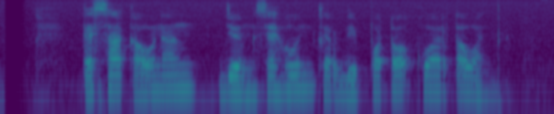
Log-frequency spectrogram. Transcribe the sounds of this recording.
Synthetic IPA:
t̪ɛsaka̰unaŋd͡ʒɨŋsɛɦʊnkɨrdipɔt̪ɔ̰kuwart̪a̰wan

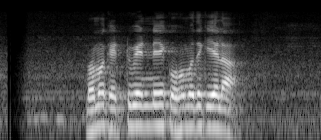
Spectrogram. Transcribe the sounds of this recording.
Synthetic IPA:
maməkeʈːuʋenːeːkoɦoməd̪əkijəla

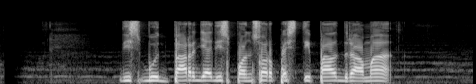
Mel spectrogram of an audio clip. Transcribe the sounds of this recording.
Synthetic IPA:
disbud̪̚pard͡ʒadispɔnsɔrfɛst̪ifaldɾama

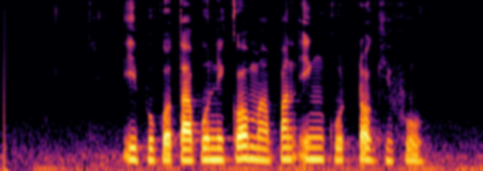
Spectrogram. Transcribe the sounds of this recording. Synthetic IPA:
ʔib̥ṳkot̪apunikɔmapanɪ̰ŋkuʈɔɡ̥i̤fṵ

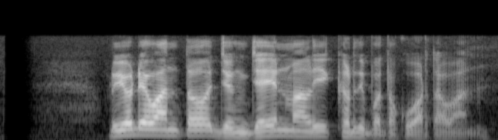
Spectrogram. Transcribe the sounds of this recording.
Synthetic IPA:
riɔdewant̪ɔd͡ʒɨŋd͡ʒajənmalikɨrdipɔt̪ɔkuwa̰rt̪a̰wa̰n

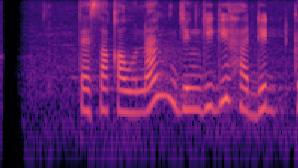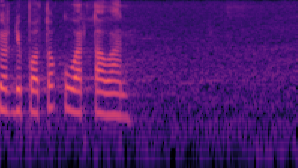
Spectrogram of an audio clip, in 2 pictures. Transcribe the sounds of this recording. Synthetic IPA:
t̪ɛsakaunaŋd͡ʒɨŋɡiɡihadid̚kɨrdipɔt̪ɔkuwart̪awan

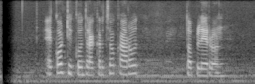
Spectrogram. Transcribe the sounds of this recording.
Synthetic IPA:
ʔɛkɔd̪̥i̤kɔnt̪ɾakərd̥ʒ̥ɔ̤kaɾot̪ɔpleɾɔn

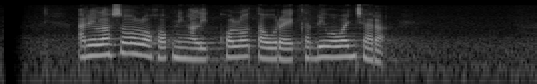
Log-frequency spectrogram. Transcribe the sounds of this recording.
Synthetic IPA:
ʔaɾilasɔːlɔhɔk̚niŋalikʰɔlɔt̪auɾaɛkərdiwawaɲt͡ʃaɾa̰

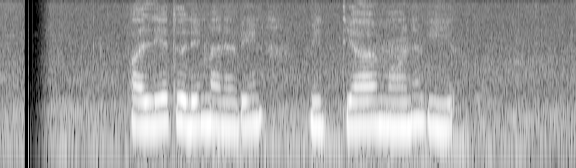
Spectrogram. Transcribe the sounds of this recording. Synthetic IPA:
pɐlːijɐt̪ulinmɐnɐʋeːn | ʋid̪jaːmaːnɐʋijə

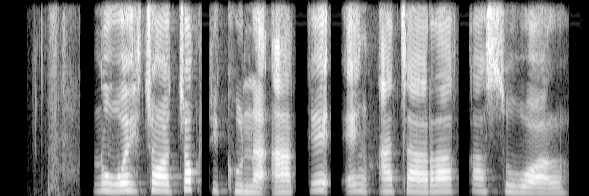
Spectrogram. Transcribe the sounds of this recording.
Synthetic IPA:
luwɪht͡ʃɔt͡ʃɔk̚d̪̥i̤ɡ̥ṳnaʔakeɪŋat͡ʃaɾakasuwɔl

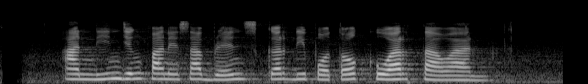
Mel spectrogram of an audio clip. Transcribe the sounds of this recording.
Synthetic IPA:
ʔandind͡ʒɨŋfanɛsabɾɛnskɨrdipɔt̪ɔkuwart̪awan

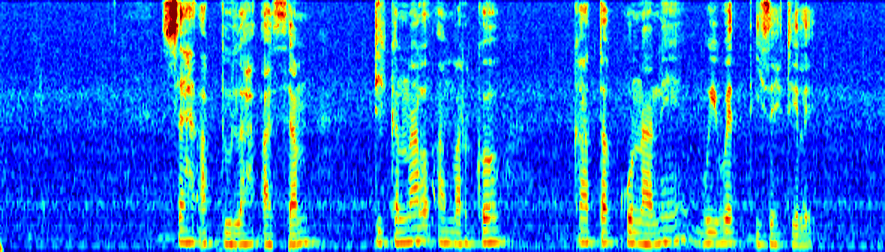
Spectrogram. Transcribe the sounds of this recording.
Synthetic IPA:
sɛɦab̚d̪̥ṳlahaz̥am | d̪̥i̤kənalamarɡ̥ɔ̤ | kat̪əkunanewiwɪt̪̚isɪhd̪̥ilɪ̰ʔ

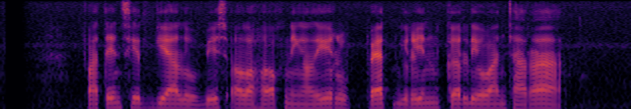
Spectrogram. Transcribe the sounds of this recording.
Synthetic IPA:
fat̪insit̪̚ɡialubisɔlɔɦɔk̚niŋaliɾupɛt̪̚ɡɾinkɨrdiwaɲt͡ʃaɾa

